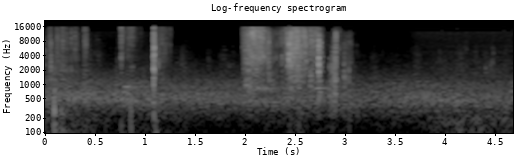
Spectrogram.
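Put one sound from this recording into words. A sheet of paper rustles as a page turns.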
